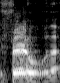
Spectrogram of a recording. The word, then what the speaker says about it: Færø: great to be here so my last name would be phell that's how I would pronounce it in English anyway so all right well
